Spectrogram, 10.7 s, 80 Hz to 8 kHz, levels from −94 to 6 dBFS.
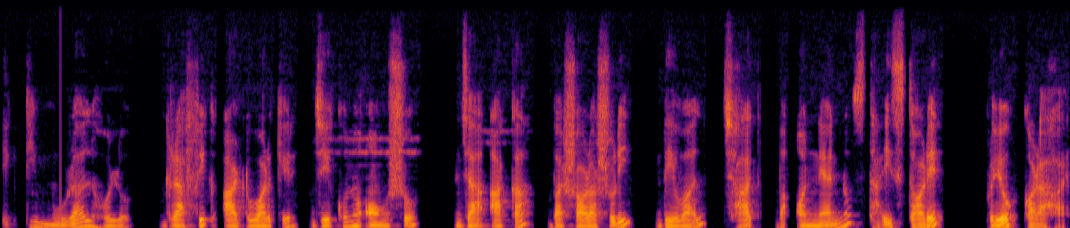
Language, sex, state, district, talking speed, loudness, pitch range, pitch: Bengali, male, West Bengal, Kolkata, 125 wpm, -21 LUFS, 95-120 Hz, 100 Hz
